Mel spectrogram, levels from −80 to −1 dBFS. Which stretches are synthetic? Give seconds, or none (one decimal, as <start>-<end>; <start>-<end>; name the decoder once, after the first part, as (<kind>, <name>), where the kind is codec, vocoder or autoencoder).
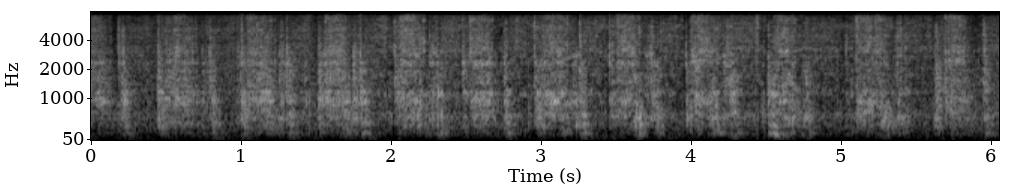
1.9-5.6 (vocoder, HiFi-GAN)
